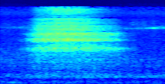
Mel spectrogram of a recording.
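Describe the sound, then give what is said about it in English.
A slow, deep breath is drawn in during a guided breathing exercise, filling the belly and ribs. The faint, airy hiss swells and then fades away. “Allow yourself to take a slow and low breath, filling up your belly and ribs. You can join me now for a deep, full breath”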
